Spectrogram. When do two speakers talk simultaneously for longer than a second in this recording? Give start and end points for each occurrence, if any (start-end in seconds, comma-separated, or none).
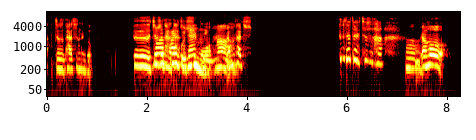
2.1-3.8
